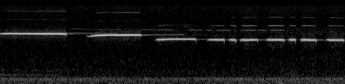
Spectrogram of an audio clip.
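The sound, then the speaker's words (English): A white-throated sparrow whistles its song: two long, pure high notes, the second slightly higher, then a drop to a lower pitch repeated in a series of short, even triplet-like notes. “The white-throated sparrow's melancholy whistle is hauntingly beautiful.”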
